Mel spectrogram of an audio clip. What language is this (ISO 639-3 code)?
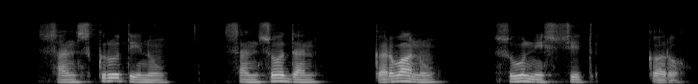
guj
